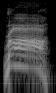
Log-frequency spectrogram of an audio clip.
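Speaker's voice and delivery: high, loud "rah"; long high-pitched storybook yell; shouted roar. Acted. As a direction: let out a frustrated roar. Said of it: "she shouted".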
